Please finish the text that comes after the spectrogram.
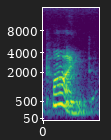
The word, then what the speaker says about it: kind: So this one is actually a long I sound. Eind and kind.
